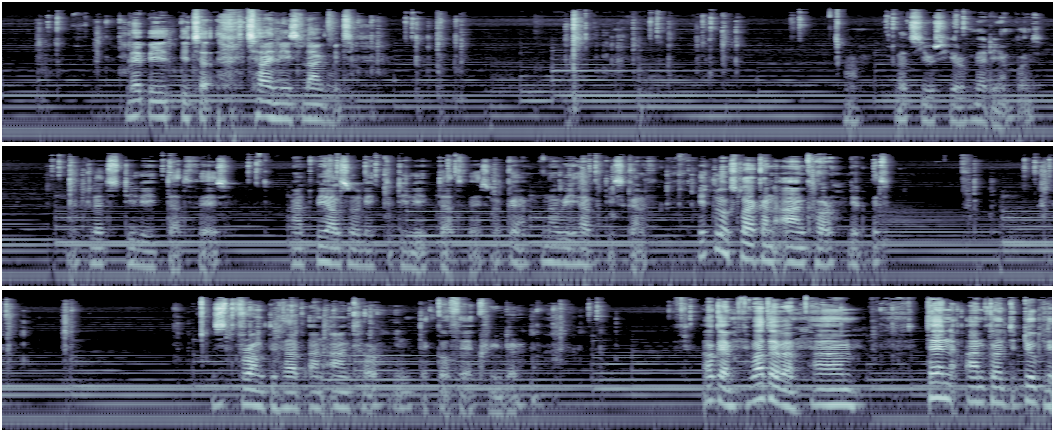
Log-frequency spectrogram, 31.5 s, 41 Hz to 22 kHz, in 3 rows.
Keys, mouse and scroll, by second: 0.7 ctrl+s, 0.9-6.4 middle drag, 3.9-5.9 right drag, 4.1 Tab, 5.6 KP_7, 6.4-9.5 right drag, 6.9 e, 7.1 s, 9.5-12.1 drag, 10.1 s, 12.1 x, 12.9-16.0 right drag, 13.7-15.6 drag, 14.9 x, 15.3-18.5 middle drag, 15.4 Tab, 16.0 a, 16.5 ctrl+s, 16.7 Tab, 17.1 a, 17.3 a, 18.5 l, 19.1-23.3 drag, 20.2 Tab, 20.3-24.2 middle drag, 21.1 ctrl+s, 24.2 ctrl+s, 28.0-29.7 drag, 30.9 Tab, 31.2 a, 31.4 a.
